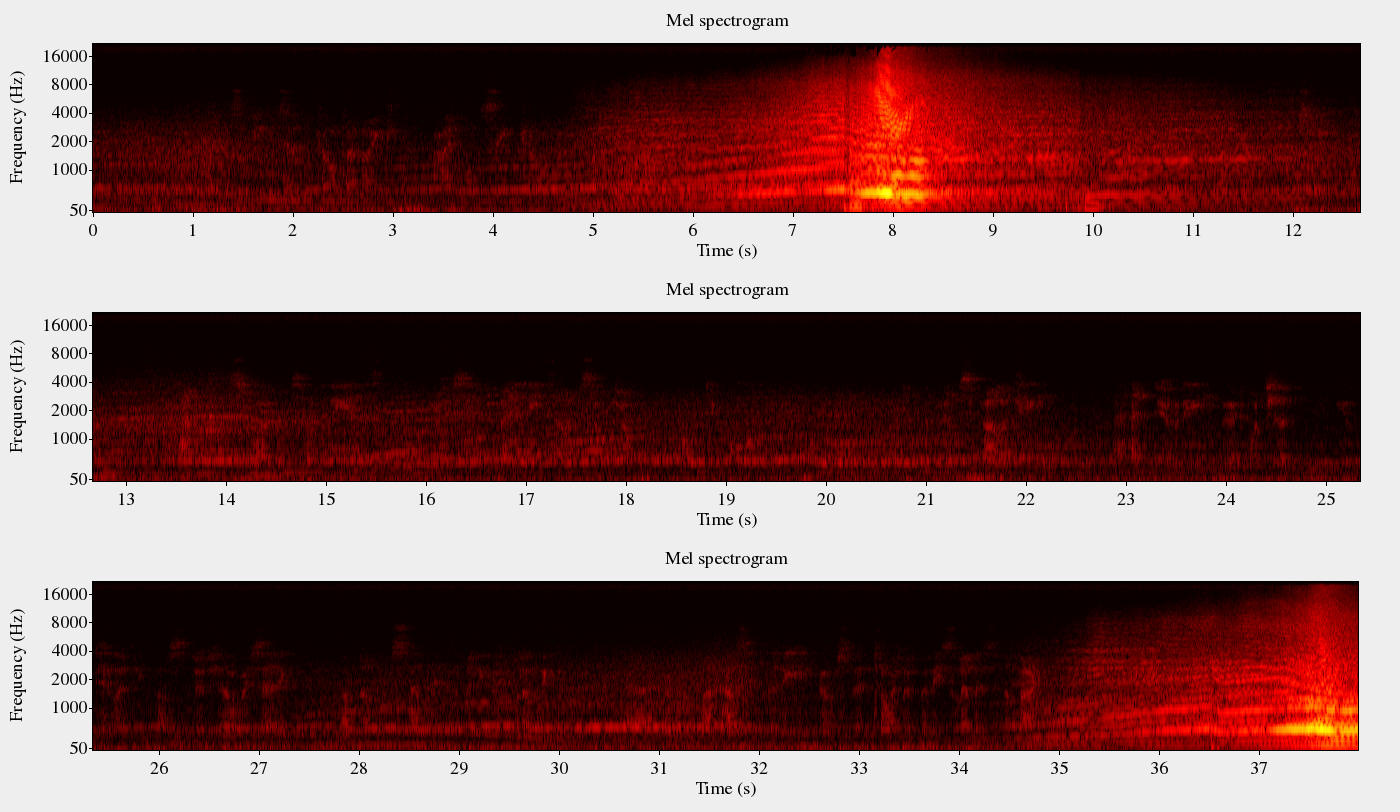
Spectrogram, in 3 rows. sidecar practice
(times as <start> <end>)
0.0 21.5, 27.4 32.6, 34.3 37.9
